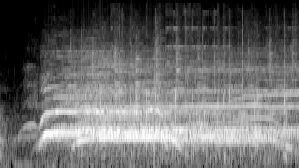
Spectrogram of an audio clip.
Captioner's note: audience cheering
